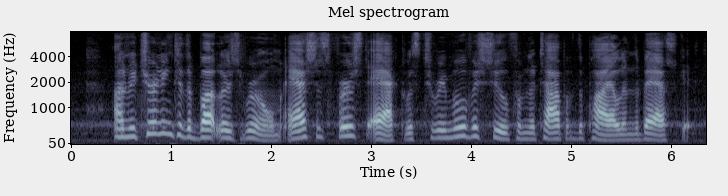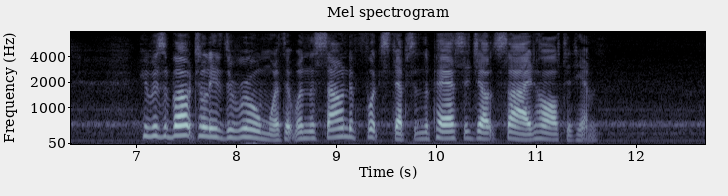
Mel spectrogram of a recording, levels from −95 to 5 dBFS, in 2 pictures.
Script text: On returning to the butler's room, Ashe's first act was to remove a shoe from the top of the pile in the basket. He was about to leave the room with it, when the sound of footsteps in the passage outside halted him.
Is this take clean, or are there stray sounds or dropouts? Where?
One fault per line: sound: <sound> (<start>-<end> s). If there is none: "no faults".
no faults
